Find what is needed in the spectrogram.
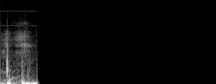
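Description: A short burst of loud, rumbling ride noise on a GoPro microphone that cuts off abruptly less than half a second in, followed by dead silence.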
